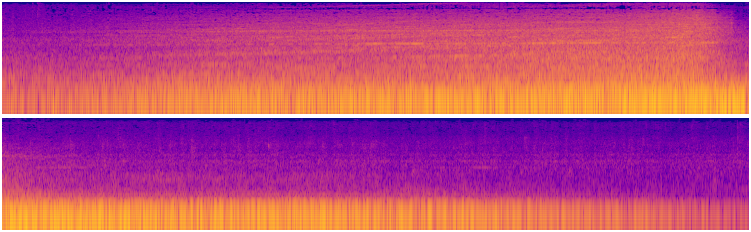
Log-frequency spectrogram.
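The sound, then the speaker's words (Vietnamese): Heavy rain pours at night, a broad steady hiss with a deep rolling rumble of thunder beneath it; the roar swells through the first half, its bright upper hiss cuts off abruptly midway, and the remaining rumble slowly fades. “Một tiếng sấm lớn vang lên giữa màn đêm mưa gió.”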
